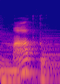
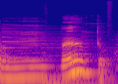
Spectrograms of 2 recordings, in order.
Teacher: o som sai pelo nariz, ele ressoa pelo nariz. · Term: nasal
